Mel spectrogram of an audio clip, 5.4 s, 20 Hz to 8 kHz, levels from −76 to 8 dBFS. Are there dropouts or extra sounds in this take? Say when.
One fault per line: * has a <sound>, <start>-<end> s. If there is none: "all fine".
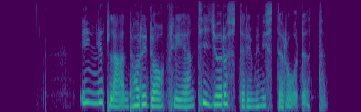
all fine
